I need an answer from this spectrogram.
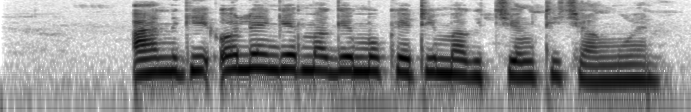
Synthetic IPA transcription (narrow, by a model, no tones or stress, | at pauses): anɡɪʔoleŋɡemaɡemoketimaɡt͡ʃjeŋtit͡ʃaŋwɛn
